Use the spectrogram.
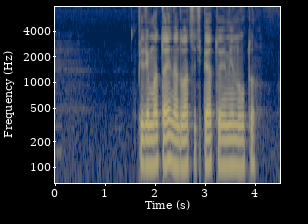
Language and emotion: Russian, neutral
